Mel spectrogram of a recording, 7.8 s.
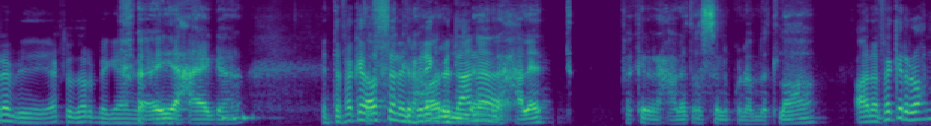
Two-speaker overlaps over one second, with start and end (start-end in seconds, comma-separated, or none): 3.0-4.3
